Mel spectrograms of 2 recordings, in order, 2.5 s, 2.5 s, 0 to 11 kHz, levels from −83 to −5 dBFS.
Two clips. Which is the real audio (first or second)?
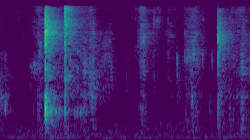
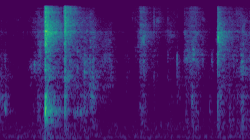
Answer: first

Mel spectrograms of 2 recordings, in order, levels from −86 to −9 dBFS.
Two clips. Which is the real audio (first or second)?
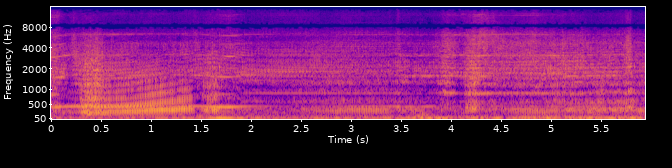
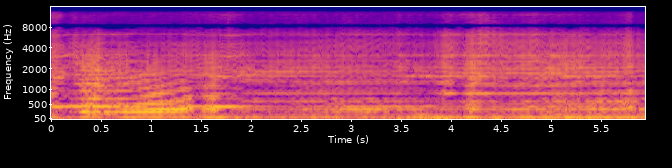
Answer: first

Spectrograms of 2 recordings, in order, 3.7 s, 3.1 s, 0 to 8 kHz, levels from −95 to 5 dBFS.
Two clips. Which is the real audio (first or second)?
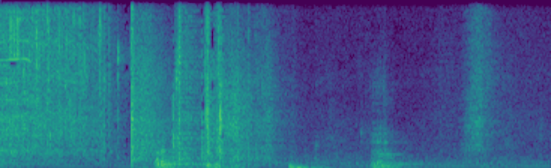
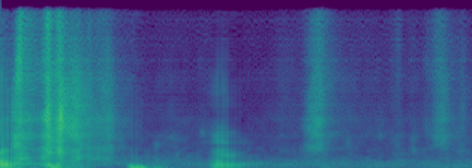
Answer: first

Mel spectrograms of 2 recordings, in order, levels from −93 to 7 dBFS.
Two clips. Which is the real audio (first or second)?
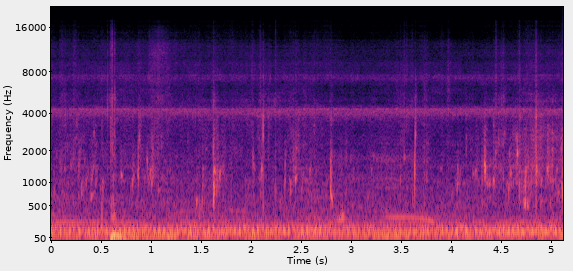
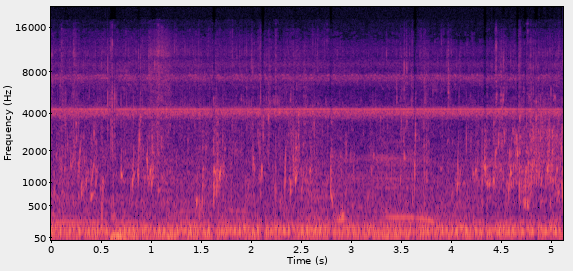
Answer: second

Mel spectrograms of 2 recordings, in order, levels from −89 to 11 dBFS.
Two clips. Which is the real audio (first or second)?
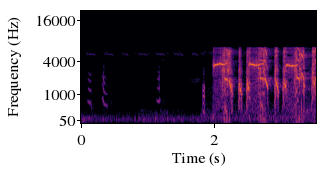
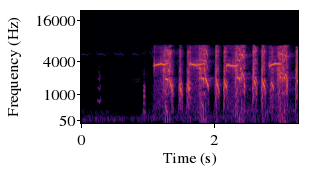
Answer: second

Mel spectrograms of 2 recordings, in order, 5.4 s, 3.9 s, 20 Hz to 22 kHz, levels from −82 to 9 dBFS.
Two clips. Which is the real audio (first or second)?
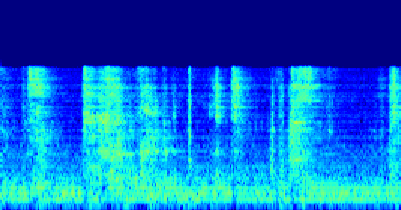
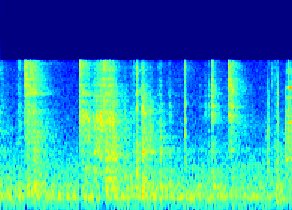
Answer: second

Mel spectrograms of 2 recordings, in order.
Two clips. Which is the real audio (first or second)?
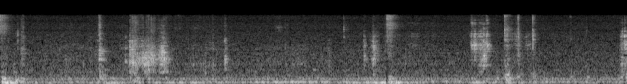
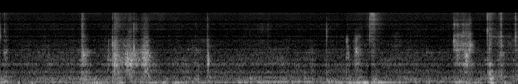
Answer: first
